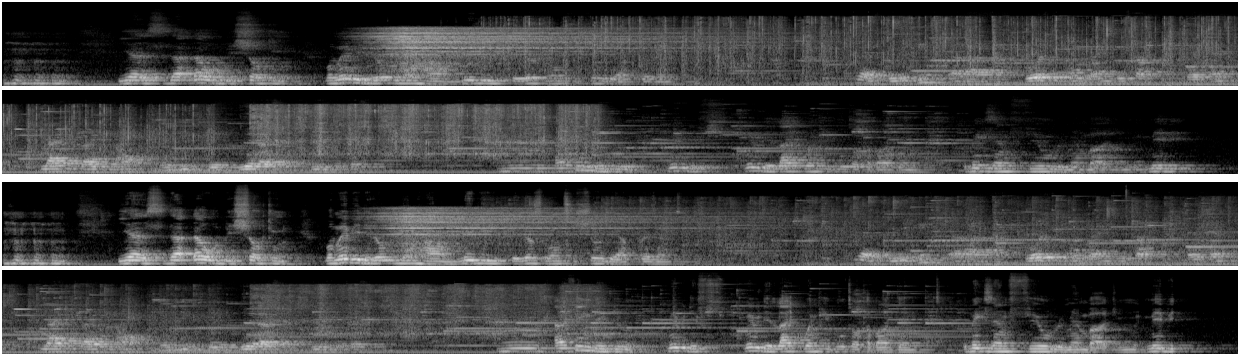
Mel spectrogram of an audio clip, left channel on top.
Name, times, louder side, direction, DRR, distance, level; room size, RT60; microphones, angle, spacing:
voice 1, 0.0-6.8 17.3-24.1, right 5 dB, 50° right, 0.3 m, -22 dB
sound 1, 3.5-8.7, left 1 dB, 75° left, 1.3 m, -25 dB
sound 2, 4.4-18.4, left 5 dB, 45° left, 0.5 m, -33 dB
sound 3, 7.2-22.1, right 2 dB, 25° right, 1.1 m, -35 dB
voice 2, 8.5-11.5 11.8-12.3 12.7-15.9, left 1 dB, 20° left, 1.1 m, -24 dB
7.6 x 3.6 x 4.0 m
head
